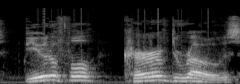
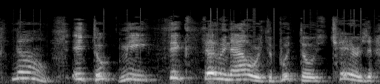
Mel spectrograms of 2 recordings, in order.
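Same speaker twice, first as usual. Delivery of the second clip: higher, aggrieved owner voice; whiny club owner; 8 semitones higher, slower than usual. Retold or imitated. Owner to the host backstage, aggrieved complaining. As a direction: complain about the chairs. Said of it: "he talked like this".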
